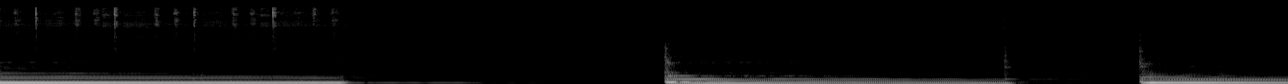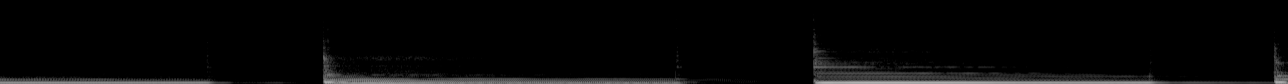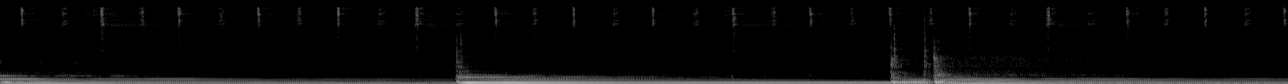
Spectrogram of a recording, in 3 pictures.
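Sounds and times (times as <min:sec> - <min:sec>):
percussion: 0:00.0 - 0:04.0, 0:25.6 - 0:38.6
bass: 0:00.0 - 0:38.6.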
